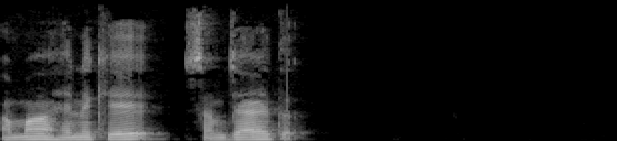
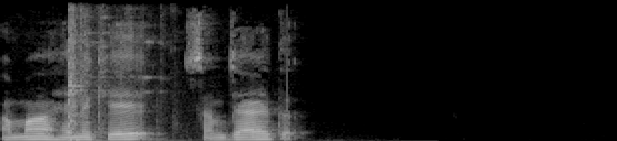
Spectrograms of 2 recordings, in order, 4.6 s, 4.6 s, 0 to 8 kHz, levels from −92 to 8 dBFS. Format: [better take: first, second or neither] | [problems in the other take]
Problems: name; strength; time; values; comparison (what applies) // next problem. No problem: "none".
first | background sound (Shatter / Crushing); 11 dB below the speech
